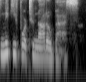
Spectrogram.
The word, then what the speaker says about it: Nikki Fortunato-Bass: It's Nikki Fortunato-Bass. – Was I mispronouncing it like? Oh, I thank you. Nikki Fortunato. Okay.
